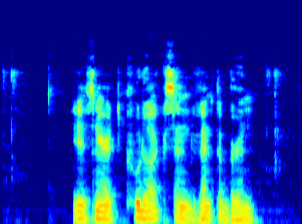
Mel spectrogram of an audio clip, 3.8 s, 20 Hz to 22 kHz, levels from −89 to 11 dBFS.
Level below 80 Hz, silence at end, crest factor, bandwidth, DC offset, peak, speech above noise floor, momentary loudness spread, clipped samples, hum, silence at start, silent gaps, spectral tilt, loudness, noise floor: -38 dBFS; 0.6 s; 22 dB; 9.6 kHz; under 0.1%; 0 dBFS; 34 dB; 11 LU; under 0.1%; none; 0.9 s; none; -3.5 dB/octave; -20 LUFS; -54 dBFS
